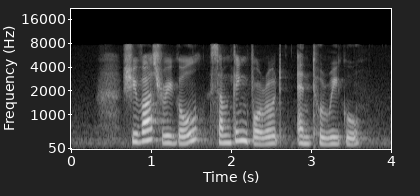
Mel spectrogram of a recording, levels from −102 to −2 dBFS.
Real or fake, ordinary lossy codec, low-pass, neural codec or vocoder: real; none; none; none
